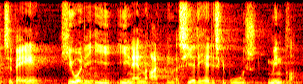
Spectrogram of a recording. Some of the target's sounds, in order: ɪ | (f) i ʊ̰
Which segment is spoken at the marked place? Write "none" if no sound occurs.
h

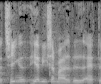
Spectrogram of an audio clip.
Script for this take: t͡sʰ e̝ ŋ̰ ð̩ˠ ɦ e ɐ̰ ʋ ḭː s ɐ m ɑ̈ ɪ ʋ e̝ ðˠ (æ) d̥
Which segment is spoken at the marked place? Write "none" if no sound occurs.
æ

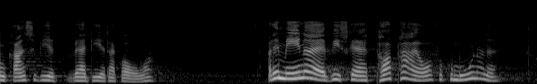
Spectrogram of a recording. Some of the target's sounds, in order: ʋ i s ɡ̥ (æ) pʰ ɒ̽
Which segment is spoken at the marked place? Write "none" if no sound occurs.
æ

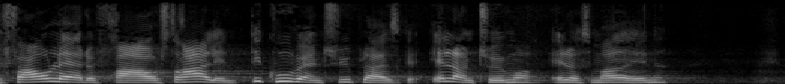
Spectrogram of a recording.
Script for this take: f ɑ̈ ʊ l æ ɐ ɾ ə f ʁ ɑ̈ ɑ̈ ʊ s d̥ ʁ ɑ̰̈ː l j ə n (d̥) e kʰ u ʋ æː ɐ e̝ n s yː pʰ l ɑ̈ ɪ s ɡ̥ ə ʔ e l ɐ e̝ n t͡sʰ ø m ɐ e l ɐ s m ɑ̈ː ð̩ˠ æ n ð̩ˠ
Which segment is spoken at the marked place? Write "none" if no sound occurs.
d̥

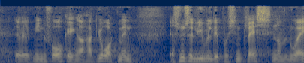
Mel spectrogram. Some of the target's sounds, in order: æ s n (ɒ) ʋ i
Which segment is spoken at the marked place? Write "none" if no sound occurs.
ɒ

